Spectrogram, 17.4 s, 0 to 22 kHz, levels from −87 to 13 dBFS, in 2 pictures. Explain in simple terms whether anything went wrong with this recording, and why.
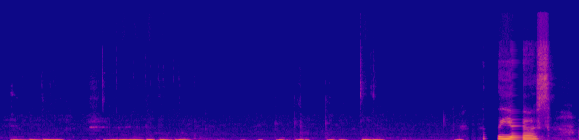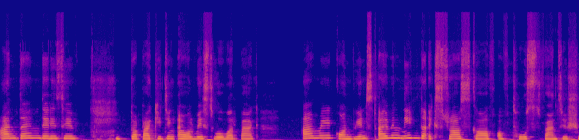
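Several things went wrong around the middle and later in this speech clip.

At 7.03 to 7.09 s and 7.13 to 7.17 s, late packets left the receiver briefly empty. In each of these short stalls from a late packet, the last sound is held a little too long.

At 7.25 to 7.49 s and 7.69 to 7.86 s, packets were likely held up in transit, causing call audio freezes. The sound stops, with the first gap fading to near silence, then carries on where it left off.

From 12.23 to 13.48 s, between "the packaging I always" and "uh convinced I will", a jitter buffer speed-up catches up by trimming tiny slices. The sound runs about 10% faster at the same pitch and feels hurried.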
